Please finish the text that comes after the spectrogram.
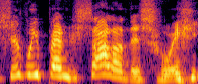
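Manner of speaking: very high, grating, mocking voice. Speaker imitates an annoying chat commenter's question, in an annoying mocking voice. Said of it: "That's the voice I hear".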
